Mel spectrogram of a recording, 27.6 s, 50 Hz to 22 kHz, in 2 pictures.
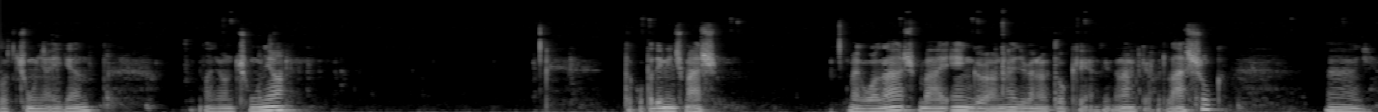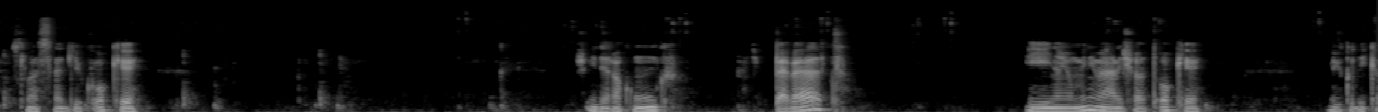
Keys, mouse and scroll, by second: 0.8 F4, 1.0-1.7 middle click, 2.2 click, 2.5 middle click, 3.0 ctrl+z, 6.4 click, 11.5 F2, 11.9-12.5 alt+middle click, 12.5 scroll down 1, 12.9-13.5 alt+click, 13.8-14.7 alt+middle click, 14.9-15.4 scroll up 1, 15.6 alt+middle click, 16.4 scroll up 1, 16.9 middle click, 18.3 click, 19.4 right click, 20.4 click, 21.6 right click, 21.9 click, 22.9 right click, 23.2 click, 25.6 middle click, 25.9 scroll down 1, 26.9 click.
